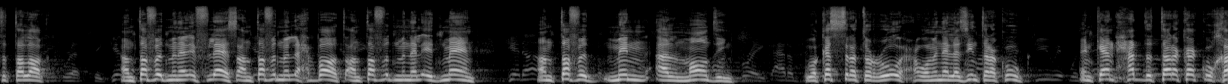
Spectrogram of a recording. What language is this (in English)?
Arabic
